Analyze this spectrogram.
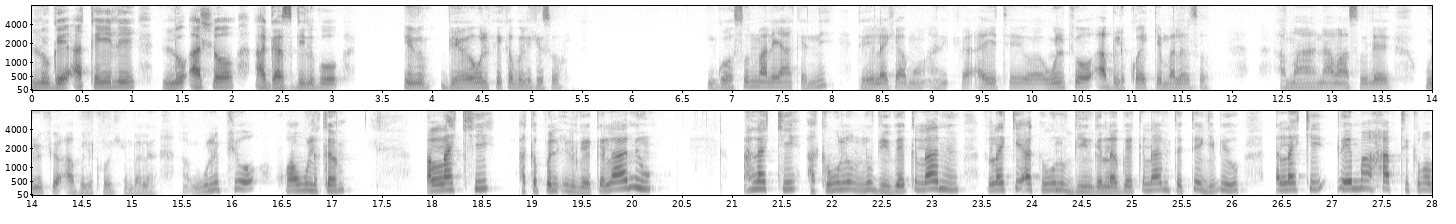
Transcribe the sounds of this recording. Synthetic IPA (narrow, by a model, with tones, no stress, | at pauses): lu˦ɡʷe˨ʔa˨kɐ˨ji˦li˦lu˦ʔa˨ɬo˦a˨ɡa˨s̬ɡi˦lɡo˦ | i˦lbe˨we˦wu˦lpi˦kɐ˦bu˨lki˨so˦ | ɡo˨su˦nma˦lja˦kɐ˨ni˦ | to˨ji˦la˦ki˦a˨mo˨a˨ni˦ke˦ʔa˨ji˦tʰe˦wu˦lpi˦o˦ʔa˨bu˨lko˦ke˨mba˦la˦nso˨ | a˨mːa˦na˦ma˨su˦le˦ | wu˦lpi˦o˦ʔa˨bu˨lko˦ke˨mba˦la˨n˨ | wu˦lpi˦o˦ | hʷa˦wu˦lkɐ˦n | a˨la˦kʰːi˦ | a˨kɐ˨pɐ˦li˨lɡʷe˨kɐ˦la˦mi˦u˦ | a˨la˦kːi˦a˨kɐ˨wu˦llu˦bi˨ɡʷe˨˦kɐ˦la˦mi˦u˦ | a˨la˦kːi˦a˨kɐ˨wu˦lu˦bi˨ŋɡɐ˨la˨ɡʷe˨kɐ˦la˦mi˦to˨te˦ɡi˨bi˦u˦ | a˨la˦kːi˦ɗe˦ma˦ha˦b̚ti˨kɐ˦ma˦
